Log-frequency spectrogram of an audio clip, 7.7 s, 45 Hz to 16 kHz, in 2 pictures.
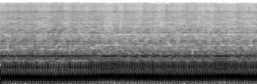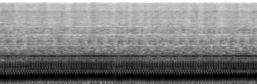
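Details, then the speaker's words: RWD turbo Nissan Micra with K10 conversion, first start after fixing a failed injector O-ring fuel leak; low, lumpy, uneven tractor-like chug; rough first-start idle, cause not pinned down. "this thing sounds like a tractor those it's got those silences"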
